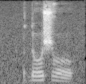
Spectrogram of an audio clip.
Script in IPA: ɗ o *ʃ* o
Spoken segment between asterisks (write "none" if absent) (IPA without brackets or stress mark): ʃ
